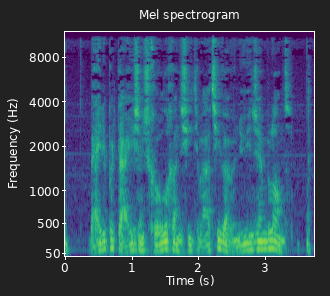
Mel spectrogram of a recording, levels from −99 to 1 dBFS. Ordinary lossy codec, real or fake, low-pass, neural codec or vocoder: AAC, 64 kbps; real; 10.8 kHz; none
